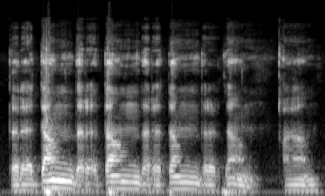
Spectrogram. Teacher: But another one is the anapestic, which is like an iambic, but it's 3 syllables, and the emphasis is on the third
